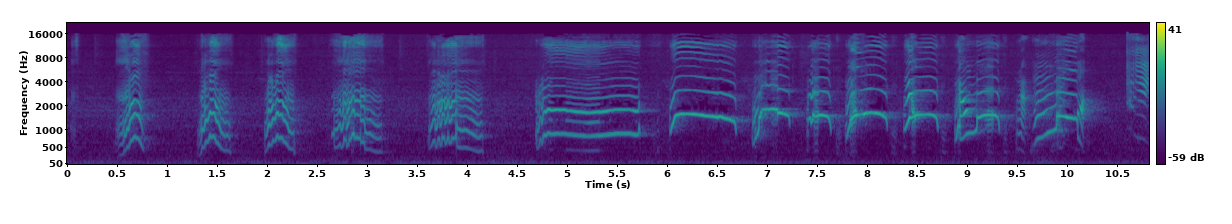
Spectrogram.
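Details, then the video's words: Male Miniature Schnauzer puppy Fantom throwing a fit while carried: a rapid series of high, wavering whines and yelps, roughly one every second, some drawn out and tremulous, others short and sharp. "Fantom doesn't want to be picked up!"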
